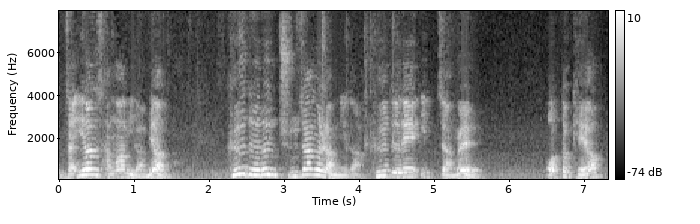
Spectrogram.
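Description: Male teacher, classroom lecture, lively pitch, quizzes students, distant echoey sound, faint background noise. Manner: animated, asks students questions and answers them himself. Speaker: academy English teacher.

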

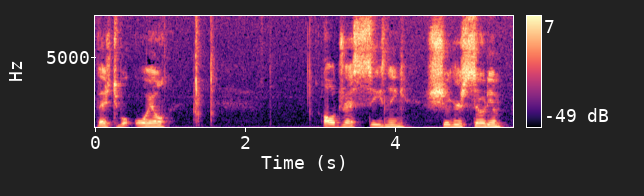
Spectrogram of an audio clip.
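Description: A young adult man giving a casual, low-key food review in a halting, hesitant way. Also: little pitch movement, warm tone. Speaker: snack reviewer. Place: small room at home, indoors. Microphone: camera at about arm's length. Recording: faint background noise, amateur camera.

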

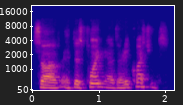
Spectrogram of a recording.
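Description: A man's voice: medium pitch, normal speed, darkish tone. An older man teaching a history lecture over a video call, conversational, with rhetorical questions and wry asides. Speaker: instructor.

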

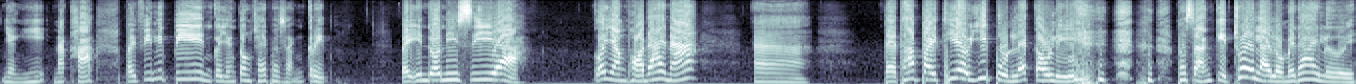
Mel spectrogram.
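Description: A woman's voice: on the high side, expressive, moderate pace, fairly bright tone, no room sound. A woman teacher giving a reading lesson in a chatty way, asking her pupils questions and answering them herself. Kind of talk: reading-comprehension lesson to students.

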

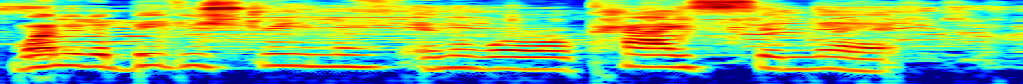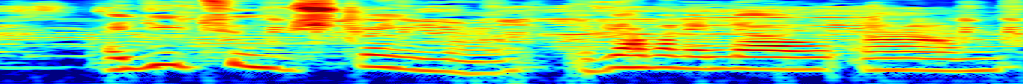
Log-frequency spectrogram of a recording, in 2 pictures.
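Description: An older woman reviewing fast food in casual chat, talking straight to her viewers. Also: medium pitch. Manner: chatty, talks straight to viewers.

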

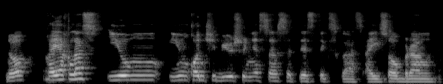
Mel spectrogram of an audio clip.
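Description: A man's voice: high voice, expressive, measured pace. A Filipino man giving a chatty, joking nursing lecture, mixing Tagalog and English and constantly addressing his class.

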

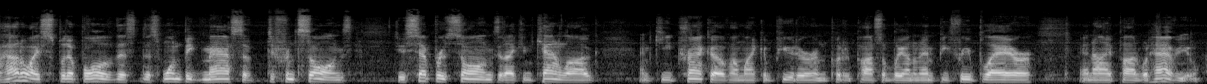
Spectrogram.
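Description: A tutorial host with a lowish, fairly even voice walks through a how-to demonstration step by step at a moderate pace. He speaks plainly and methodically while working at his home desk, which holds a computer and a mixer.

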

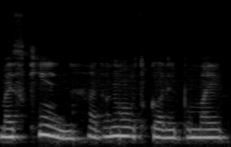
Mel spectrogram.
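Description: A woman's voice: medium pitch, steady tone. Woman talking with fingers in her mouth. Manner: halting, talks through discomfort. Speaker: vlogger. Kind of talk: casual video demonstration. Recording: dull lo-fi audio.

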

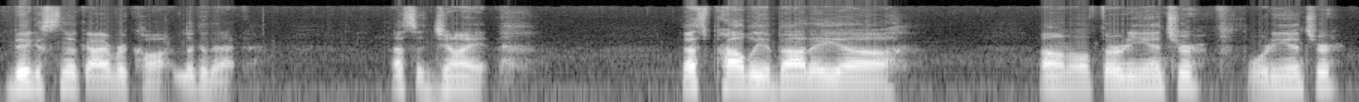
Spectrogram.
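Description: Here the middle-aged fishing vlogger talks at a moderate pace, pausing often, in a voice on the high side with a slightly mellow quality and no room sound. He's out on a waterfront dock, casually chatting to viewers he calls "guys." Filming uses a tripod-mounted camera, sometimes held selfie-style.

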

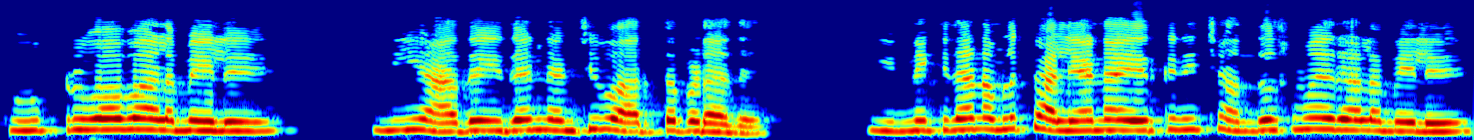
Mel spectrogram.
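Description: A woman's voice: medium pitch, fairly even intonation, moderate pace, no echo, highs cut off, natural voice. A woman voicing a young village husband with a Kanyakumari accent, pleading and blaming himself in a village drama. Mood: reassuring. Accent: Kanyakumari Tamil. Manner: pleading, self-blaming lament. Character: young village man, remorseful, tender to wife.

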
